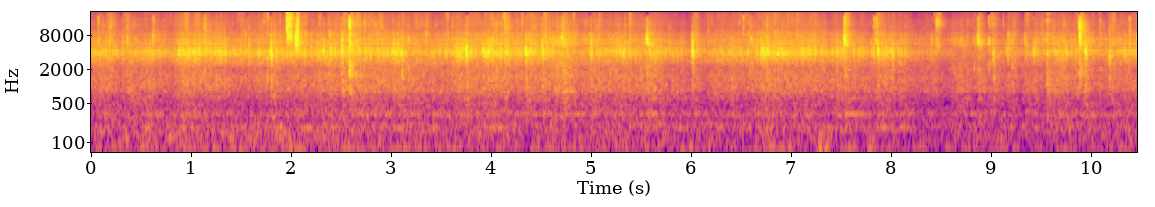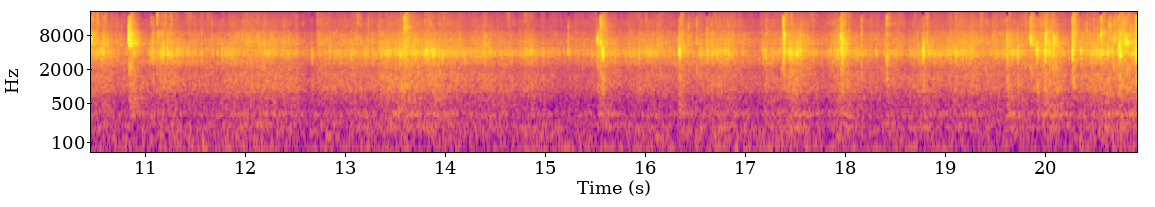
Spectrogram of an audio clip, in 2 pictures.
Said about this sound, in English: And that's the sound of hail you hear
